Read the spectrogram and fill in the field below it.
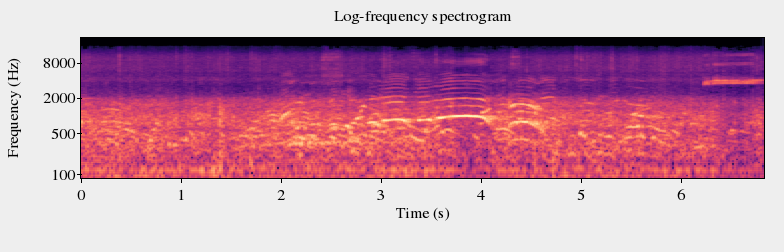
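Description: Water splashes as swimmers thrash and kick in a pool.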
